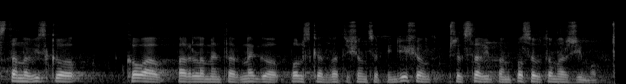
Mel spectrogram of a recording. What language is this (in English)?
Polish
